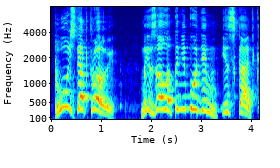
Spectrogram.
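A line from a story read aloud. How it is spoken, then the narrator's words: Shouted. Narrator (Russian): крикнул один из них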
